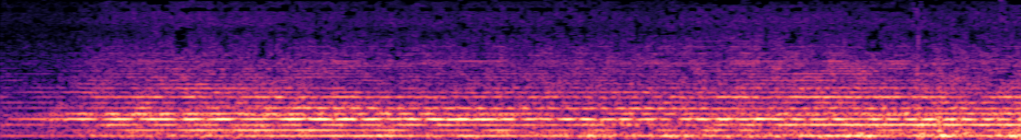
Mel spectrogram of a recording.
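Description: A deep, steady mechanical drone of a large ship at the launch of the Chinese navy's second aircraft carrier, built entirely in Chinese shipyards, at Dalian, China. Its low engine hum and layered tones hold constant and loud throughout, with a faint wind-like hiss and no talking.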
